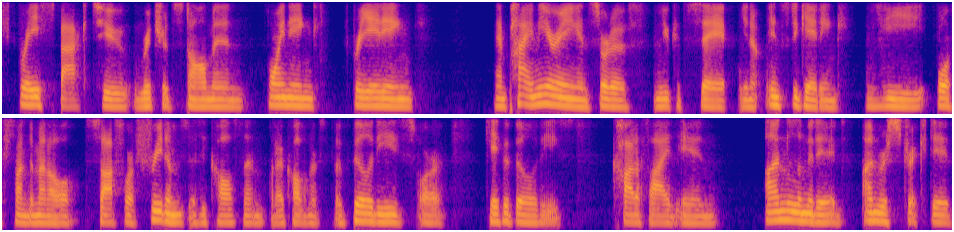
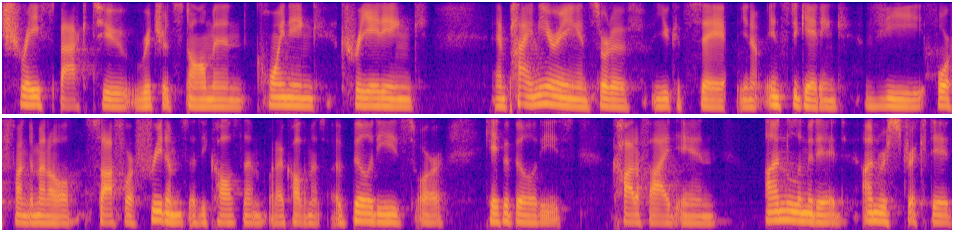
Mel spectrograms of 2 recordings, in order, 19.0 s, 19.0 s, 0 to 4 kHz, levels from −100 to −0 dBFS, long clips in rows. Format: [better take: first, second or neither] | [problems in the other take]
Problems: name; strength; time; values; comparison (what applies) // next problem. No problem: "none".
second | noise reduction (neural mask model DeepFilterNet 3)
